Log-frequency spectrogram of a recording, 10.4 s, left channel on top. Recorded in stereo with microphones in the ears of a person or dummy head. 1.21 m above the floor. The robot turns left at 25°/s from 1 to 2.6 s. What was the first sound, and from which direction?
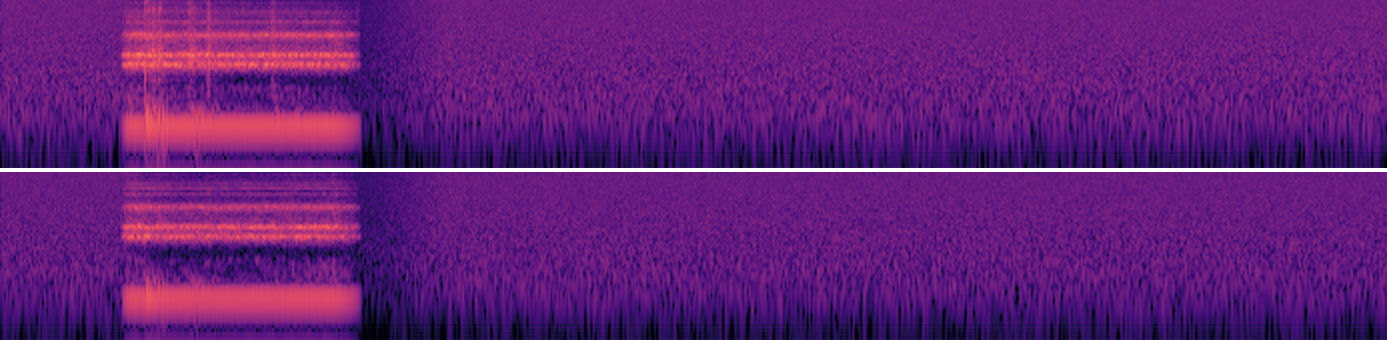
Only background noise.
